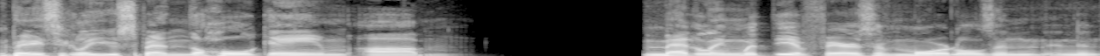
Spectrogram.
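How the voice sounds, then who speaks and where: With a normal speaking voice, a man at a fairly high pitch talks at a moderate pace with fairly even intonation. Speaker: podcast co-host. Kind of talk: casual chat.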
